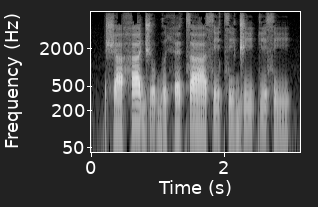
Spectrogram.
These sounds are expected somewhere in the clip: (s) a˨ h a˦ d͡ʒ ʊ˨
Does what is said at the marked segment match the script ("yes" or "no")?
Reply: no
